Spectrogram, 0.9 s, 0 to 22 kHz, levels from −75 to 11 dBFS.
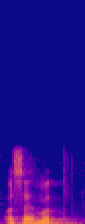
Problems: background conversations at intervals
